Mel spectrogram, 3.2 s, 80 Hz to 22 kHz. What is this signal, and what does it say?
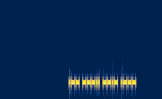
Morse code, heard as a keyed tone, about 50 wpm, 700 Hz. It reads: W8QJ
